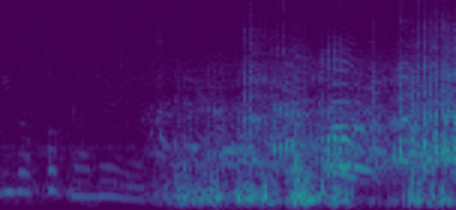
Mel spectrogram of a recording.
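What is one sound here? A large flock of geese honks and calls loudly overhead.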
